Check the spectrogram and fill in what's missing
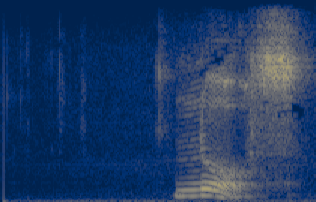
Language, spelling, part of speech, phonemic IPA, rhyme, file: Welsh, nos, noun, /noːs/, -oːs, Cy-nos.ogg
- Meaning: night, evening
